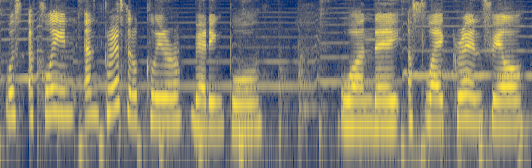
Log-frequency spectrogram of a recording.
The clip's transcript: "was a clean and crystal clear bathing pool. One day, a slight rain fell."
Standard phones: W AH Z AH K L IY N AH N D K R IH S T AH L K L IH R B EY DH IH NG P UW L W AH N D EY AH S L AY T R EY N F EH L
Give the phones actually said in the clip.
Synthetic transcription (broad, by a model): W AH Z AH K L IY N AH N K R IH S T AH L K L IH R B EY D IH NG P UW L W AH N D EY AH S L AY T R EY N F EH L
